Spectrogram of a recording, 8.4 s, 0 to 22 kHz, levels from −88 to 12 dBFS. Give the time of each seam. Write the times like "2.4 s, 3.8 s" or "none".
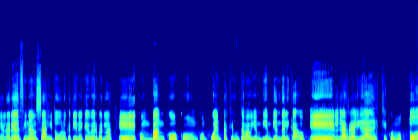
2.3 s, 6.2 s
